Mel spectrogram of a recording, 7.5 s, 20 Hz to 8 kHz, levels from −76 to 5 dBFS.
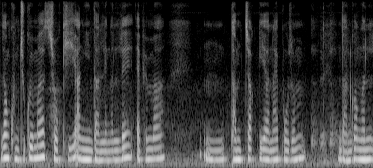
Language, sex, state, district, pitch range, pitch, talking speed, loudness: Wancho, female, Arunachal Pradesh, Longding, 175-195 Hz, 180 Hz, 145 wpm, -16 LUFS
